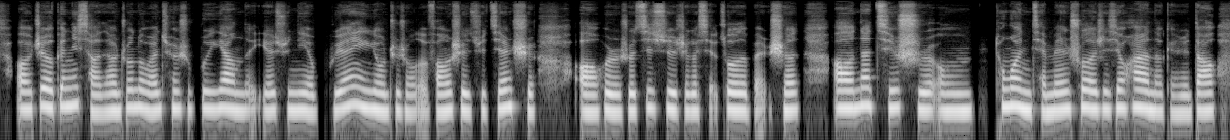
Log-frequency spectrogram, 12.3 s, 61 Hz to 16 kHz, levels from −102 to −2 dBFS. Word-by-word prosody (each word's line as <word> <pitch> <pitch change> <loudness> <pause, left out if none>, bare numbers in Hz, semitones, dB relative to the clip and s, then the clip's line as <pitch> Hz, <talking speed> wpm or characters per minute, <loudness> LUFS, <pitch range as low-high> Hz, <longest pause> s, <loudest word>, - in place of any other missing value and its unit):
呃， 210 0 +1
这 245 +3 +1
个 230 - +4
跟 240 +2 0
你 250 - +1
想 190 -7 -3
象 195 +1 +1
中 225 +3 -2
的 225 -1 +1
完 195 -1 +1
全 215 +1 -4
是 215 - -7
不 215 +1 -5
一 210 0 -1
样 215 -2 +2
的。 200 - -6
也 195 0 -3
许 200 0 -6
你 200 0 +1
也 195 - +1
不 180 - -13
愿 225 +6 +1
意 225 -3 +2
用 200 -2 +2
这 200 - -4
种 190 -2 -5
的 - - -6
方 190 +1 +1
式 200 -1 0
去 195 +1 -8
坚 215 +4 0
持， 195 -4 -1 0.4
呃， 185 0 +4
或 195 +1 +2
者 185 -1 +2
说 195 +1 0
继 215 +3 -4
续 210 -1 0
写 195 0 -4
作 205 -1 +3
的 195 - +3
本 185 - -8
身。 200 0 +2 0.3
哦， 220 0 +5
那 245 +2 +3
其 225 -2 -2
实， 200 -2 +1
嗯， 195 0 0 0.2
通 235 - 0
过 240 0 +6
你 215 -2 +4
前 200 -2 -3
面 200 +2 +2
说 225 +1 +1
的 210 - +4
这 210 0 -2
些 220 +2 0
话 220 0 +3
呢， 200 -2 0
感 185 -1 -8
觉 180 0 -2
到， 195 +1 +1
200 Hz, 300 characters per minute, -20 LUFS, 195-220 Hz, 0.4 s, 过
